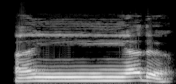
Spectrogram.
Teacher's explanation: یہاں قلقلہ ہوگا دال پہ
